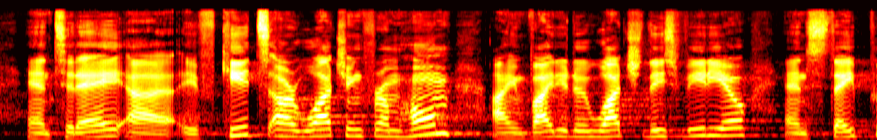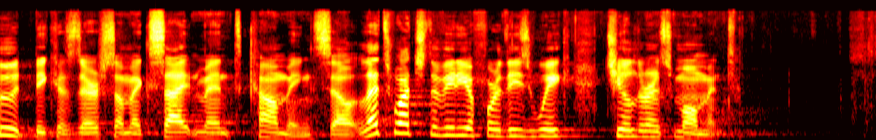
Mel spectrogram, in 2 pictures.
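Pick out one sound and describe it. A man speaks with animation into a microphone in a room with some echo.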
